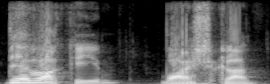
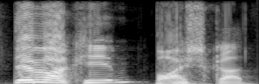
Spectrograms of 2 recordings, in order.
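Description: First: Said in the usual way. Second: The same words pitched clearly higher; a higher go at the title; higher repeat. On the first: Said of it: "bana başkan diyeceksiniz". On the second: Shown as a demonstration. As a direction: ask again higher up. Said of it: "Sen de de".

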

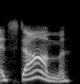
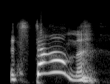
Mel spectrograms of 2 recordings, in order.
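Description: First: Said in the usual way. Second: Much higher, louder, fed-up squeal on dumb; retold frustration at a YouTuber, high and loud; exasperated outburst. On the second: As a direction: burst out in disbelief at the rumor. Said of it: "I just get frustrated".

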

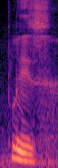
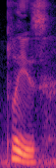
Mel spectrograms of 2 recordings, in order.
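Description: No difference in how they are said.

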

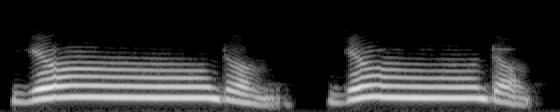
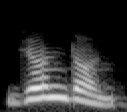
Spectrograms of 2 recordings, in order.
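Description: First: جند slow, noon concealed; correct pronunciation. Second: جند with a clear noon; wrong pronunciation. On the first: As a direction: draw out جند with the noon hidden. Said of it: "Please repeat after me". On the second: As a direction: show the mistake, noon said openly. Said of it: "The wrong is". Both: Shown as a demonstration.

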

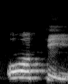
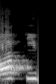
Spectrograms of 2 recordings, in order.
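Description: First: অতি begun with a rounded 'o', as 'o-ti'; closed o vowel. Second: অতি begun with an open 'aw' sound; wrong open vowel. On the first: Teacher shows what we say, অতি as 'o-ti'. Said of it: "অ এর বদলে এটা হবে ও". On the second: Teacher shows what we don't say, অতি with open 'aw'. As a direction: say অতি as 'aw-ti', mouth open. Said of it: "অতি বলি না". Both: Shown as a demonstration.

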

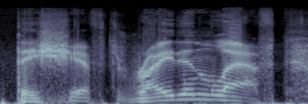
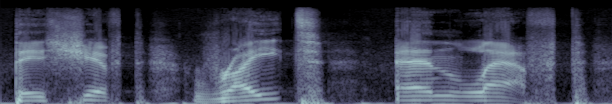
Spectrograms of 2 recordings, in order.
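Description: First: Said in the usual way. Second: Drawn-out, every word separate; very slow and clear. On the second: Shown as a demonstration. Teacher drilling the rule for students, very slow and clear. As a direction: lay each word down slowly. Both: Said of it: "Let me say that again really clearly".

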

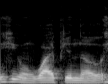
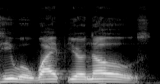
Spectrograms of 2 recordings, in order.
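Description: First: Said in the usual way. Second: "He will wipe your nose", slow and weighted on every word; emphatic restatement. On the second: Real, not acted. Restates warning formally, with emphasis.

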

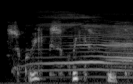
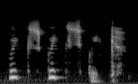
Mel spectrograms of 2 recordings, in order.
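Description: First: Breathy high squeaky-toy imitation; whisper-squeak like the dog's toy. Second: Voiced, high squeak-squeak imitation fading to a whisper; high toy squeaks. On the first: Copying the dog's squeaker for viewers, whispered squeaks. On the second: Showing viewers the dog's toy, high squeaks.

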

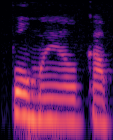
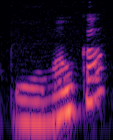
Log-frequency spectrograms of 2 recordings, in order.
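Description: First: Помилка stressed on МИЛ; stress on second syllable. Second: Помилка stressed on ПО; stress on first syllable. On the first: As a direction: lean on the middle syllable of помилка. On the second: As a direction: lean on the opening syllable of помилка. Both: Shown as a demonstration. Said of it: "це слово має два наголоси".

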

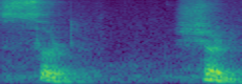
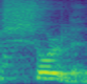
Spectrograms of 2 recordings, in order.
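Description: First: Should said shud with a silent L, slow and soft; correct pronunciation. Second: Should said with a sounded L, sholt; wrong pronunciation. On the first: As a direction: drop the L in should. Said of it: "this is should". (should में एल silent) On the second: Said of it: "this is not should". (should में एल बोलना) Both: Shown as a demonstration.

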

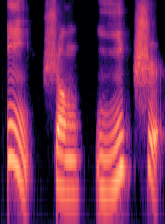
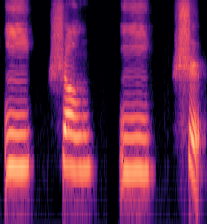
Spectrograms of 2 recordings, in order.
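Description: First: 一生一世 with falling 一, flat 生, rising second 一, falling 世; natural tone flow. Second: 一生一世 slowly, syllable by syllable, high level tones, falling only on 世; robotic level tones. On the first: Teacher showing learners the better flow, 一生一世 in falling, flat, rising, falling tones. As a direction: curve the tones of 一生一世: down, level, up, down. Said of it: "falling tone, flat, rising tone".

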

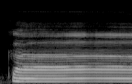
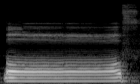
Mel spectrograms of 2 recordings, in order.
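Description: First: কাফ held very long with a light, thin sound; slow, sustained, light কাফ; thin articulation. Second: Heavy কফ held long from the tongue root; long, full-mouthed কফ; thick articulation. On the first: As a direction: stretch কাফ thinly, tongue slightly forward. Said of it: "কাফটা পাতলা করে উচ্চারণ করবে". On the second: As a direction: stretch কফ out with a thick back sound. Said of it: "মোটা করে উচ্চারণ করতে হবে". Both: Shown as a demonstration.

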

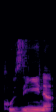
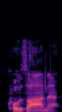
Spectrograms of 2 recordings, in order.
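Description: First: "cousina" said with a long EE, koo-ZEE-na; correct German pronunciation. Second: "cosana" said with an AH in the middle, koh-ZAH-na; mispronunciation to avoid. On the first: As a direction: model "cousina" softly, stressed on ZEE. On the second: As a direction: demonstrate the mistaken "cosana", stressed on ZAH. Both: Shown as a demonstration. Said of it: "not cosana".

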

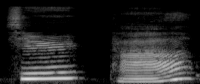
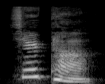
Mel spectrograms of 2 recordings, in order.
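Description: First: 싫다 slow and high, split as 실, pause, 다; syllable by syllable. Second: 싫다 joined as 실타, aspirated t; read together. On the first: Teacher breaking a word down for learners, syllable by syllable. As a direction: stretch 싫다 into two separate syllables. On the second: Teacher shows how it reads together, linked pronunciation. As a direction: run 싫다 into one word with an airy 타. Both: Shown as a demonstration. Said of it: "When you read it together".

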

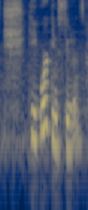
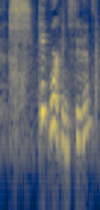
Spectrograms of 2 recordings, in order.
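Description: First: Gently shushing the class; a kind, patient teacher's hush; soft, patient reminder to keep working. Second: Sharp, loud, higher shush; impatient, rude teacher scolding. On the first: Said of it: "I wanted to make sure that this teacher was kind". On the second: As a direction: snap at the class to get back to work. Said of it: "didn't want the teacher to come off like". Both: Shown as a demonstration.

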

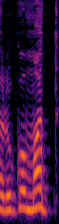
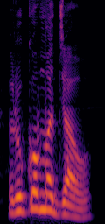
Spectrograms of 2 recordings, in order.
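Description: First: "रुको मत" as one louder, higher unit, then a break; pause after मत. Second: Said in the usual way. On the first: Shown as a demonstration. Teacher shows the meaning "go", रुको मत joined before a pause. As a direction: run रुको into मत, then stop. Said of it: "फिर रुकता हूँ मैं". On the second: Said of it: "अगर मैं कहता हूँ".

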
